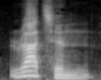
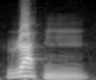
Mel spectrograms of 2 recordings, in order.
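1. t完全通过嘴巴释放。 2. t是被阻住后通过鼻子释放的。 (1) "我们慢慢读呢是这么一个声音，大声读一遍" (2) "会有鼻腔爆破发生……就没有爆破出t，而是鼻子出气儿。所以我们这么读"

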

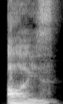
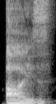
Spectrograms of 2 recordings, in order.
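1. 它以浊音 z 结尾。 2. 它以浊音 z 结尾。

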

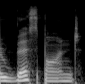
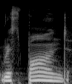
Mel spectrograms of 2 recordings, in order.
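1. 重音在第一个音节上。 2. 重音在第二个音节上。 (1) "而不是respond" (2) "它的重音是在第二个音节，所以是respond"

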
